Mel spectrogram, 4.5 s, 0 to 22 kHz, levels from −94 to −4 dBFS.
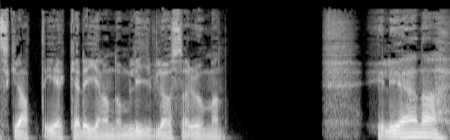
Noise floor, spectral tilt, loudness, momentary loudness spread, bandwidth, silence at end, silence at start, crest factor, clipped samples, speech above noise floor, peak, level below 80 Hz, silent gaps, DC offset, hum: under -90 dBFS; -5 dB/octave; -16 LUFS; 13 LU; 17 kHz; 0 s; 0 s; 16 dB; under 0.1%; over 75 dB; 0 dBFS; -34 dBFS; none; under 0.1%; none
